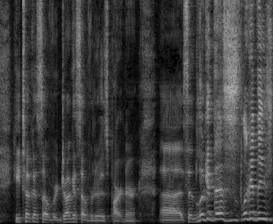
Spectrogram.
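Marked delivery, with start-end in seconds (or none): 3.0-4.1 very high, eager, excited, showing-off voice. Retelling how a man showed them to his partner, retelling an excited man. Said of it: "He was all excited about it".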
